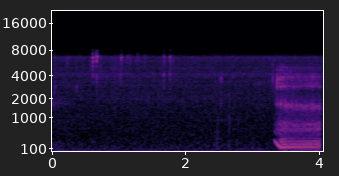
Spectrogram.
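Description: A few faint keystrokes on a computer keyboard over low room tone, then a man's drawn-out hesitating 'uhh' starting shortly before the end.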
